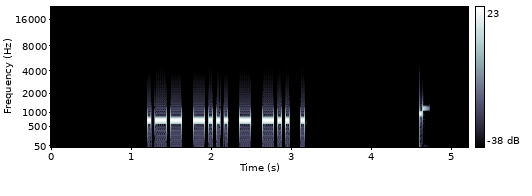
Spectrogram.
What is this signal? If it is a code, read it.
Morse code, heard as a keyed tone, about 25 wpm, 700 Hz. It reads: WBTDE
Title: Five Challenging Letter-Number Combinations 25wpm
